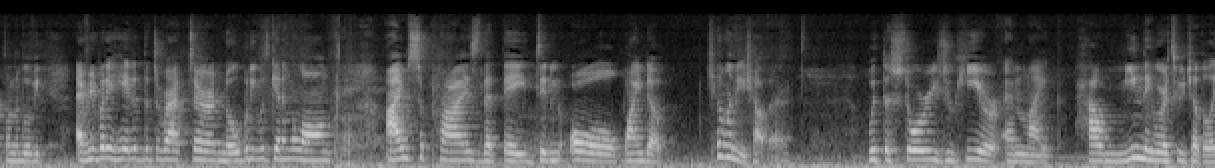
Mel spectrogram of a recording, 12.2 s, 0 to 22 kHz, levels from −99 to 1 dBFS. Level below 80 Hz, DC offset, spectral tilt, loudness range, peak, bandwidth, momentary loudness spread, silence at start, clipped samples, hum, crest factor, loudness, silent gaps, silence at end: -40 dBFS; under 0.1%; -5.5 dB/octave; 3 LU; -8 dBFS; 15 kHz; 12 LU; 0 s; under 0.1%; none; 20 dB; -28 LUFS; none; 0 s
